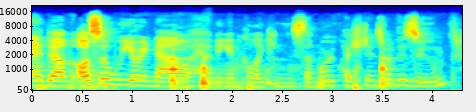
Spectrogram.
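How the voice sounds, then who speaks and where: This woman's voice is fairly high with ordinary pitch movement, and noticeable background noise runs beneath it. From Vietnam. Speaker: webinar host. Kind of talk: webinar moderating.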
